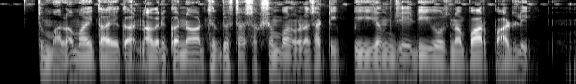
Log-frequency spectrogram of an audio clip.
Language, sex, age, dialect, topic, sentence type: Marathi, male, 18-24, Northern Konkan, banking, statement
